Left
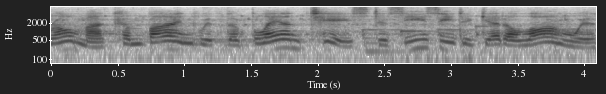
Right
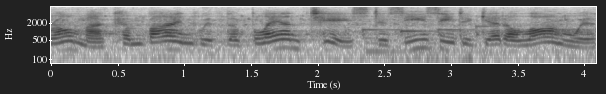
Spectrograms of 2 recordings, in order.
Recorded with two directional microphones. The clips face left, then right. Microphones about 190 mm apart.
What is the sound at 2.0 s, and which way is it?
Speech, 55° left (ahead or behind).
